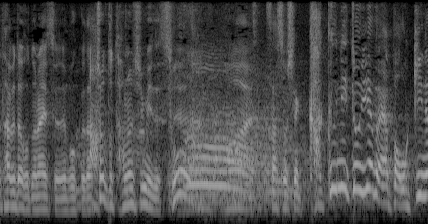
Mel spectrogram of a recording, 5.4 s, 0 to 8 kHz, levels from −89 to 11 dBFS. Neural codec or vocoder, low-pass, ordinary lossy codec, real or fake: none; none; none; real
